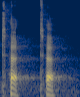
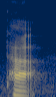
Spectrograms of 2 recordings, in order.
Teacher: But when it comes to the letter ta, we are using the flat part of our tongue.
